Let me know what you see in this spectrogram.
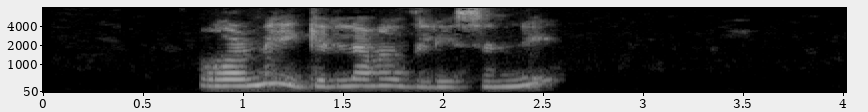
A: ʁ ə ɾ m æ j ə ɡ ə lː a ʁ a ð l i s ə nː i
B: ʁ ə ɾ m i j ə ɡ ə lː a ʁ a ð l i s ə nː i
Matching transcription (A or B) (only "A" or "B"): A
